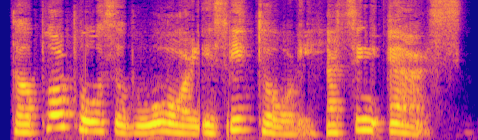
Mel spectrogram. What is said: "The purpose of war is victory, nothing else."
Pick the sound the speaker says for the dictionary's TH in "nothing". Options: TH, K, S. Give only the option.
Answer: S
